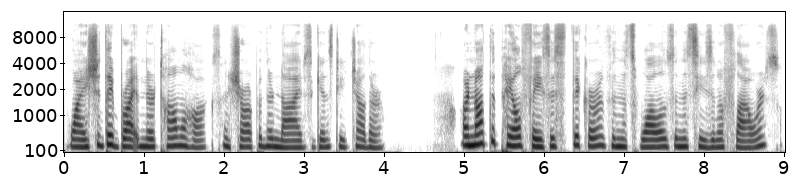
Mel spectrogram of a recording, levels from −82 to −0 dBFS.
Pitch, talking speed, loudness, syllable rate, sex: 200 Hz, 180 wpm, -19 LUFS, 5.1 syllables/s, female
